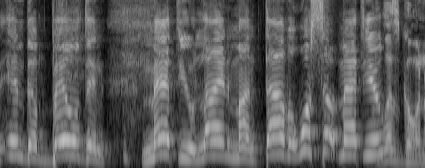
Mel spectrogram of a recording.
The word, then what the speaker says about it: Montalvo: It's like Montalvo. It's Montalvo. You say it like very, very jíbaro. It's a jíbaro thing.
